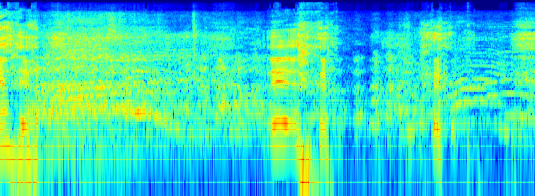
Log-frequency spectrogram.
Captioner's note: applause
